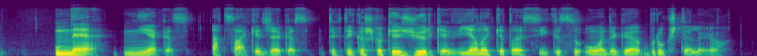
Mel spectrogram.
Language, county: Lithuanian, Utena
